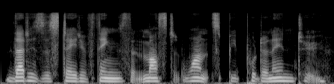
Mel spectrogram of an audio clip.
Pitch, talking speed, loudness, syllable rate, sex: 145 Hz, 270 wpm, -21 LUFS, 5.1 syllables/s, female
